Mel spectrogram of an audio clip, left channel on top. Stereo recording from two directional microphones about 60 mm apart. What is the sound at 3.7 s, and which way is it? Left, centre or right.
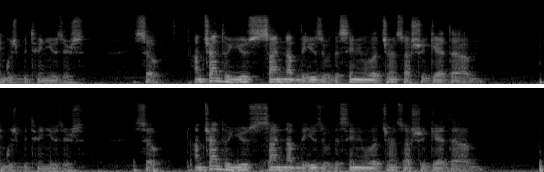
Speech, centre.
